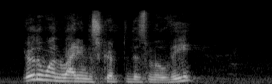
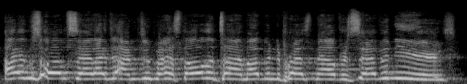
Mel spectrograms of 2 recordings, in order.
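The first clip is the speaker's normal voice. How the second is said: high, loud, slow whiny woman; hammed-up pleading caller; caller's voice; 11 semitones higher, 7 dB louder than usual. Caller pleading with Robbins on radio, high whine. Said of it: "she goes".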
